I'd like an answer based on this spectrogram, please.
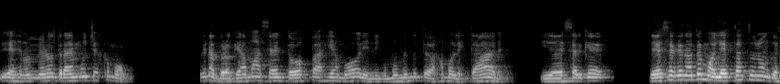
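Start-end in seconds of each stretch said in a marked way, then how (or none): none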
